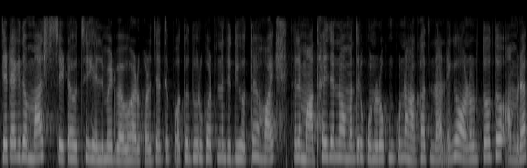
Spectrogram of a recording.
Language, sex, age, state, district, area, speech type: Bengali, female, 30-45, West Bengal, Nadia, rural, spontaneous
